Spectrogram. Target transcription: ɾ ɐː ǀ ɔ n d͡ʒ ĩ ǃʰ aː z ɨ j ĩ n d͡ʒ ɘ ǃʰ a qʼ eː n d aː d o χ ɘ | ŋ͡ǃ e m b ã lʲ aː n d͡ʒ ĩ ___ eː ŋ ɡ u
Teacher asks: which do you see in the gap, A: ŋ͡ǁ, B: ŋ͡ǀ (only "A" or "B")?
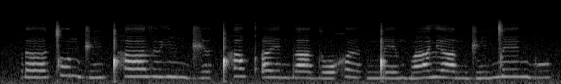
B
